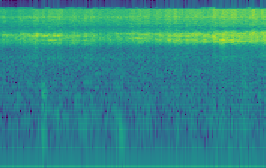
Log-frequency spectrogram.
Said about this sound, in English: I can hear the cicadas. Is it behind you? Yes, they're winding up now.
